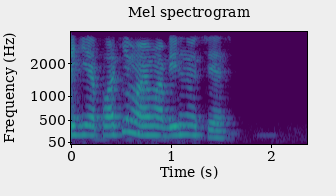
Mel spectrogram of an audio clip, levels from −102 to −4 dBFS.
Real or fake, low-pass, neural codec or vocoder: real; 3.6 kHz; none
